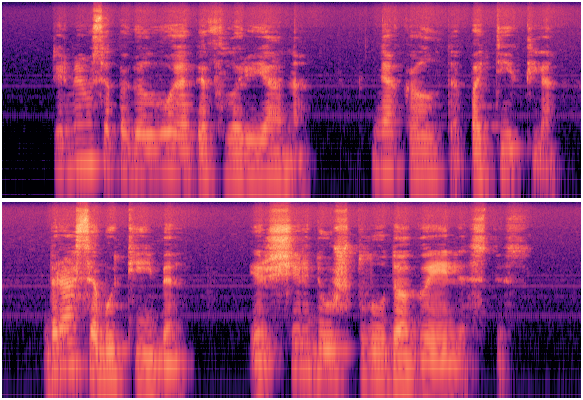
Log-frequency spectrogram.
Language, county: Lithuanian, Šiauliai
